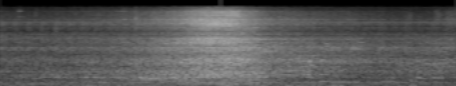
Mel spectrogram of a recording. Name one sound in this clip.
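A bus roars past close by, swelling loud and then fading.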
